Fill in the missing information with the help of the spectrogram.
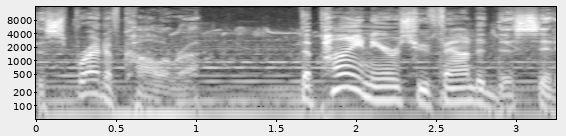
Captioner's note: birds chirping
